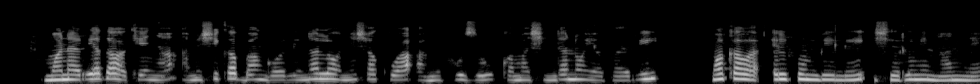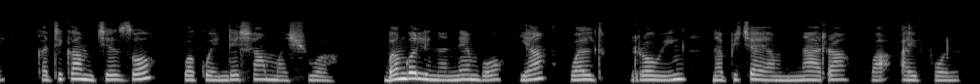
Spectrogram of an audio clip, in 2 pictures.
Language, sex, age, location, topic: Swahili, female, 36-49, Kisumu, education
